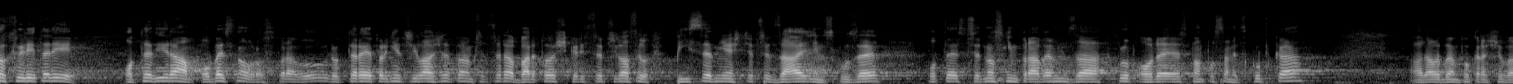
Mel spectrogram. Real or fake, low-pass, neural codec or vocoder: fake; 14.4 kHz; codec, 44.1 kHz, 7.8 kbps, DAC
